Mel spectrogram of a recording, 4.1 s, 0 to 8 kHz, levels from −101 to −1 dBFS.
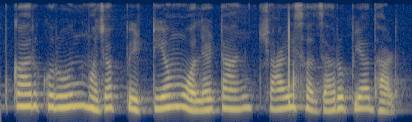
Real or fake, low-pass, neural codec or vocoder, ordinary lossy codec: real; 7.2 kHz; none; none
